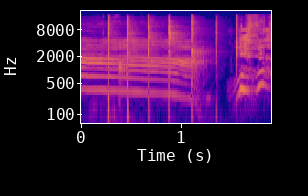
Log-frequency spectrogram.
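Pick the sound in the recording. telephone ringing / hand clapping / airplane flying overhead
hand clapping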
